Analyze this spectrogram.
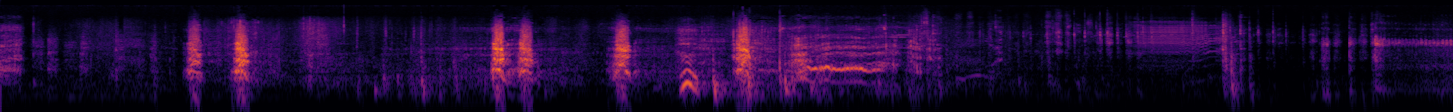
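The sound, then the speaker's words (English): A big dog barks loudly in irregular bursts of deep, gruff barks, with growling and heavy panting filling the gaps before a final bark near the end. “Yeah, and tell him about the dog. Well, it must have been the size of a water buffalo.”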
